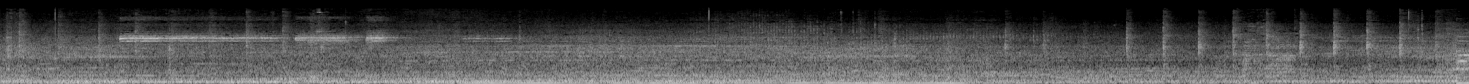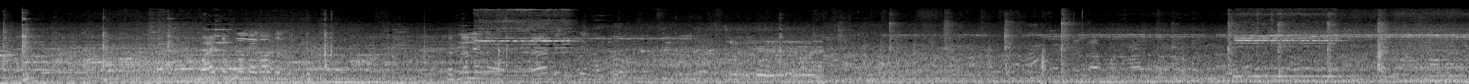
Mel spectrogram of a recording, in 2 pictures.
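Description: Metal tools clink and tap against a vehicle's axle.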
